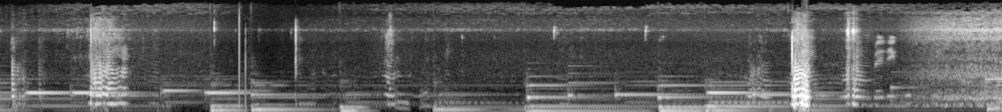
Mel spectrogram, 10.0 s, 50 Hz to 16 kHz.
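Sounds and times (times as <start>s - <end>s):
honey bees buzzing: 0.0s - 1.9s, 2.9s - 4.6s, 7.4s - 10.0s
background music with bass line: 2.0s - 8.8s.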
